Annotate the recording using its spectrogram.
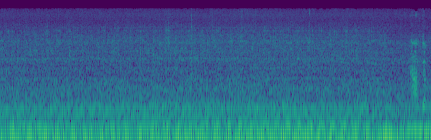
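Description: Toyota Land Cruiser's engine and tyre noise heard inside the cabin while cruising at a steady speed on pavement: a steady low drone.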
